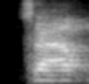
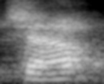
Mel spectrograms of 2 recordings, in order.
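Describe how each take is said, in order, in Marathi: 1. हा शब्द दंत्य 'ts' आवाजाने सुरू होतो. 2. हा शब्द तालव्य 'ch' आवाजाने सुरू होतो. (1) "चाप म्हणजे चिमटा" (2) "उच्चार जर चाप केला तर धनुष्य"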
